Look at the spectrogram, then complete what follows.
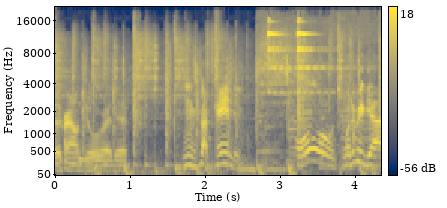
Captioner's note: bell dings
